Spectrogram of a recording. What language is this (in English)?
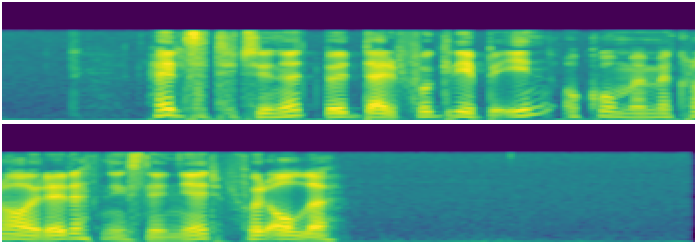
Norwegian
